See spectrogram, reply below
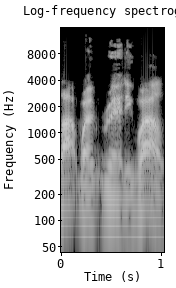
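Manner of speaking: plain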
